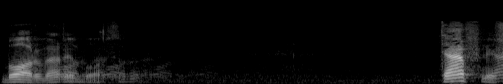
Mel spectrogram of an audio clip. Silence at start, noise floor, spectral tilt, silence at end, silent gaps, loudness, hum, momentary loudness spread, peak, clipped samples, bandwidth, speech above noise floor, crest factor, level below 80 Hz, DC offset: 0.05 s; -66 dBFS; -4.5 dB/octave; 0 s; none; -27 LUFS; none; 24 LU; -6 dBFS; under 0.1%; 8 kHz; 38 dB; 26 dB; -74 dBFS; under 0.1%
